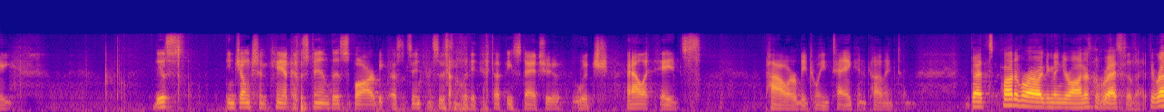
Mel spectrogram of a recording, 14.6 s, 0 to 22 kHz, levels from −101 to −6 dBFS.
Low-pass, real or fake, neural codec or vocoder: 7.2 kHz; fake; codec, 16 kHz, 1 kbps, FunCodec, trained on Chinese and English, 50 frames a second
